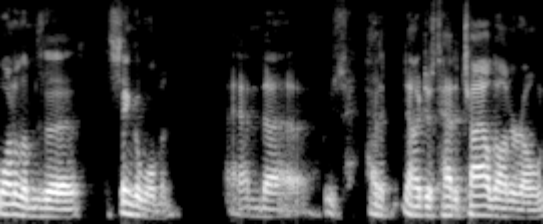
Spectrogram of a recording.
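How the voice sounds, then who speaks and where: At a fairly slow pace, a man speaks with a medium pitch, a dark, mellow tone and fairly even intonation. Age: 70s. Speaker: economics professor emeritus, seminar speaker. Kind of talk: Q&A discussion after a lecture.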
